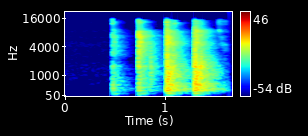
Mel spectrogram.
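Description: Four sharp hammer taps drive a wheel onto a model train car axle after a moment of silence, close and loud, each tap harder and quickly fading.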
